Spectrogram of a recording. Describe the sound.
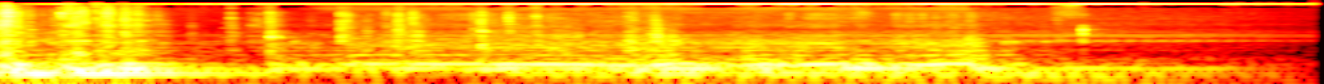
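VHS tape being loaded into a video player. The mechanism gives a continuous mechanical whir with small clicks and clatter, loudest at the start and fading away at the end.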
